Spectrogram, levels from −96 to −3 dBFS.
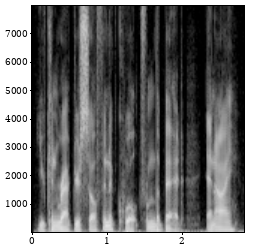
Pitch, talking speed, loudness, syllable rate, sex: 90 Hz, 255 wpm, -19 LUFS, 5.4 syllables/s, male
